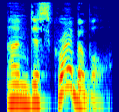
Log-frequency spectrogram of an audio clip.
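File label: "undescribable", British English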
